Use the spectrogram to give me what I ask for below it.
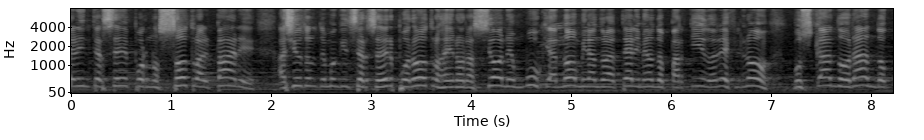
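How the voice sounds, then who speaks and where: A middle-aged man with a Rioplatense Spanish accent, preaching a sermon as pastor, building to loud peaks with rhetorical questions. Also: extremely high pitch.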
